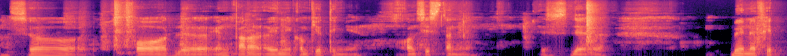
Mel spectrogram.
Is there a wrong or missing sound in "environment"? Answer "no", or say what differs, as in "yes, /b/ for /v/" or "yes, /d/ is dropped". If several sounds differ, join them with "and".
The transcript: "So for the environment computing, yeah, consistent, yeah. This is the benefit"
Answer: yes, /p/ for /v/ and /m/ is dropped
